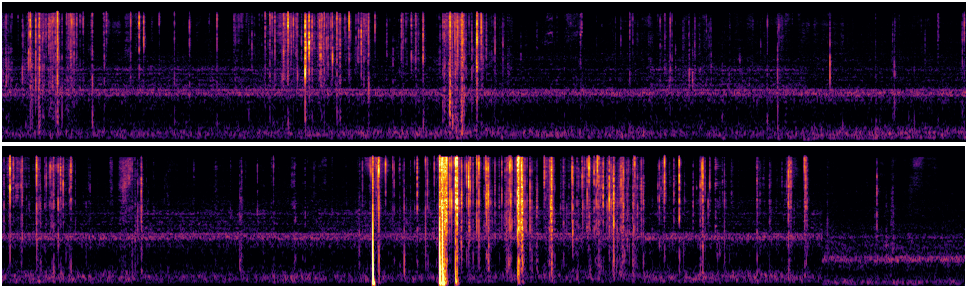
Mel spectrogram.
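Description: Clear plastic sleeves crinkling and crackling as they are handled and pulled open, with a tearing sound from the sleeve's seal. The handling comes in irregular bursts, with the loudest crackles about two-thirds of the way through.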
